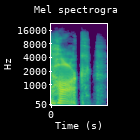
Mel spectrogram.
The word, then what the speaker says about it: HOC: So HAWK is spelled HOC.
